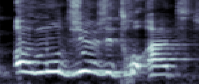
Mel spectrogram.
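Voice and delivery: mock excited gasp. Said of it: "je suis pas autant en mode".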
